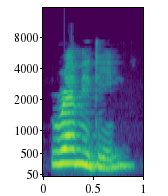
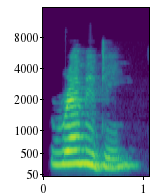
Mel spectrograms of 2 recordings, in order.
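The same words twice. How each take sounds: The two takes are said the same way.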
